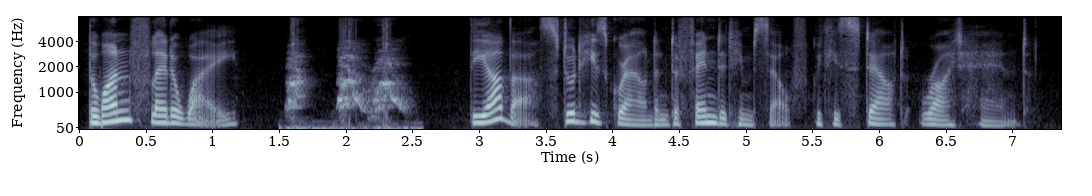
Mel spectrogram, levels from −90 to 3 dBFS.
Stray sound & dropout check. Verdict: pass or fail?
fail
